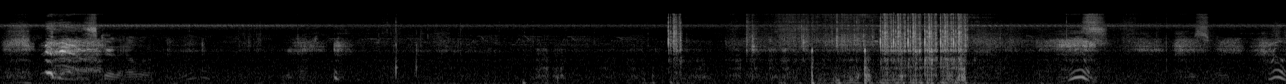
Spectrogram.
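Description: Steady high-pitched drone of insects in summer woodland. About nine seconds in comes a loud, rapid scraping, rustling burst lasting about a second.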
